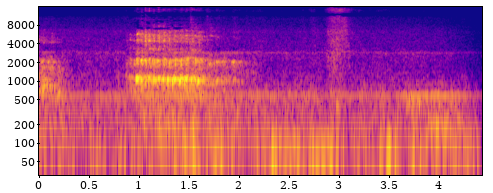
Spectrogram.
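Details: Raccoon family, the mother Edith and her three kits, rescue animals in 2020 keeping close amid firework blasts; one clear, harmonic squealing note lasting under a second, then quieter rustling and a faint steady hum.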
